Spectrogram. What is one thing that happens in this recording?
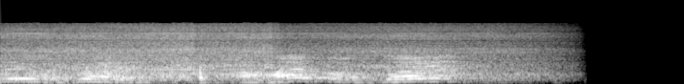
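A vacuum cleaner runs with a steady whir.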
